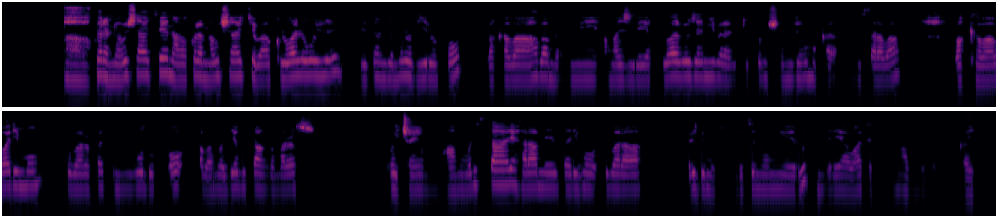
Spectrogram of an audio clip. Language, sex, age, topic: Kinyarwanda, female, 18-24, health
